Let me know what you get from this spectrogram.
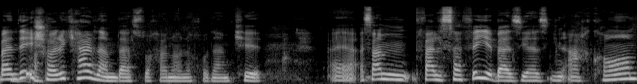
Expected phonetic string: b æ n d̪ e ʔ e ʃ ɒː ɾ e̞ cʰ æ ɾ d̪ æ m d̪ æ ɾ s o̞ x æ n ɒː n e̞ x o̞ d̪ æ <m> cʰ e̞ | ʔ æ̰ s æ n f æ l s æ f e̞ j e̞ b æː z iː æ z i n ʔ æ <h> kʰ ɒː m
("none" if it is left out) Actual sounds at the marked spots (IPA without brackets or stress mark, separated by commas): m, h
